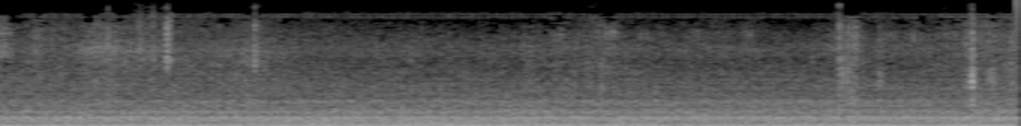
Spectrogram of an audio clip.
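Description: Vehicle engine idling: a steady low rumble with an even hum.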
